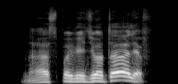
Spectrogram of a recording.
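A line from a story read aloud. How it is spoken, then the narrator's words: Growled. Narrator (Russian): прорычал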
